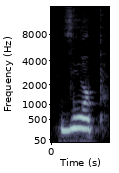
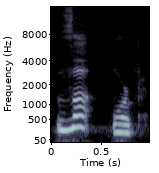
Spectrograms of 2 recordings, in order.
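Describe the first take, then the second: First: Vorp run together, pitched higher; blended word. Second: V, short, then orp after a break; sounded out. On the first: Teacher finishing the sounded-out word, blended vorp. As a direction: blend vorp as one syllable. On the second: Teacher showing the or sound in the middle, V and orp apart. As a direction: split V from orp. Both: Shown as a demonstration. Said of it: "We've got a or sound in the middle".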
